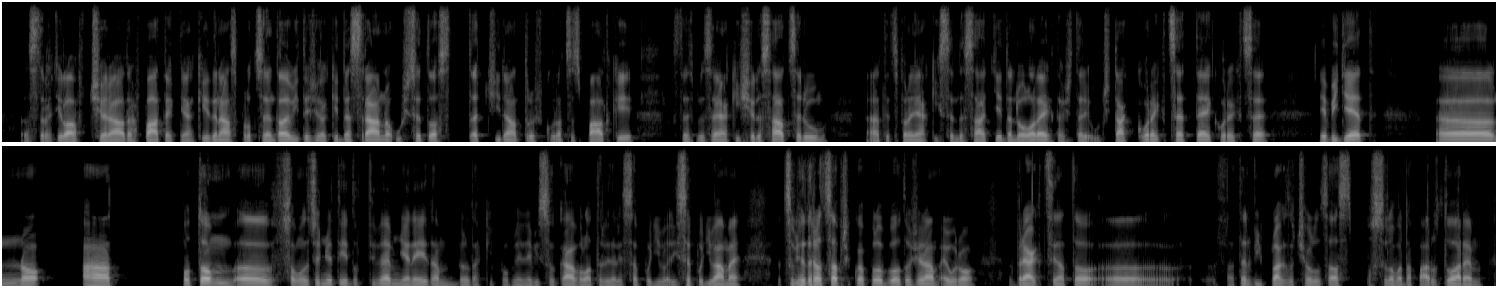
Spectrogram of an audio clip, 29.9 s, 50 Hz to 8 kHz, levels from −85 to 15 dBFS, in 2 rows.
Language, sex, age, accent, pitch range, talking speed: Czech, male, 20-39, native, 90-105 Hz, 170 wpm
